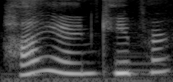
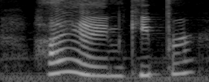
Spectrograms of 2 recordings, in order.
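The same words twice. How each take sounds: First: It is said in a very high voice. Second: It is said in a lower voice.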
